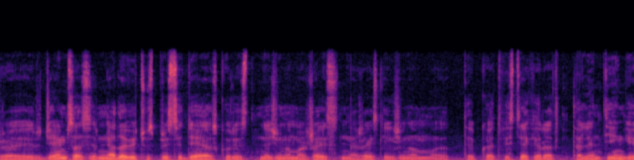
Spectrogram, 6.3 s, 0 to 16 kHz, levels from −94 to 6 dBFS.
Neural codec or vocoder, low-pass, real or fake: none; 10.8 kHz; real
